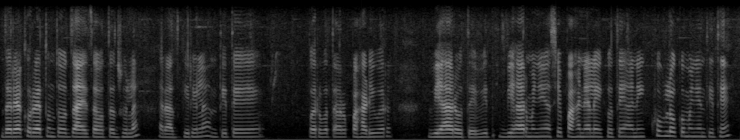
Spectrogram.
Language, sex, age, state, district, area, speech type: Marathi, female, 45-60, Maharashtra, Nagpur, rural, spontaneous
